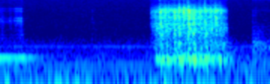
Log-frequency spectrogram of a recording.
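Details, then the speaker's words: UV printer: low motor hum, then a brief harsh grinding as the head carriage shaft lift gears slip on misaligned sprockets and the shaft does not lift. "yeah so the mechanism is not lifting at all so I'm guessing we should try to push it bit more to the inside let's try one more time so this is not so yeah the gears are not catching the lift over here"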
